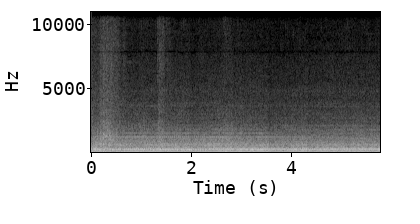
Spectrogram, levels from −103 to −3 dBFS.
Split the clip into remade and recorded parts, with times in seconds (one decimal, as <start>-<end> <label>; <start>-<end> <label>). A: 0.0-5.8 recorded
